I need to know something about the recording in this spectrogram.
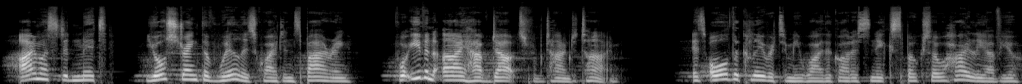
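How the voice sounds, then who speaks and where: A woman playing a noble, protective war goddess in a video game, speaking in formal, measured, old-fashioned phrasing. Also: on the low side, lightly acted. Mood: warm, reassuring. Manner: formal, measured, archaic stately diction. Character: noble female war goddess, poised, protective, confident mentor. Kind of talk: scripted video game voice acting.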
